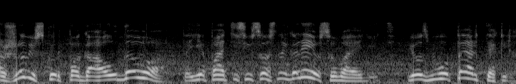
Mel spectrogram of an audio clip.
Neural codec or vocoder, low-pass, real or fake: none; 7.2 kHz; real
